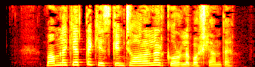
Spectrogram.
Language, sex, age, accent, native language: Uzbek, female, under 19, Toshkent viloyati, Uzbek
